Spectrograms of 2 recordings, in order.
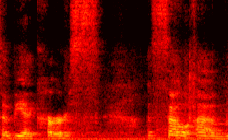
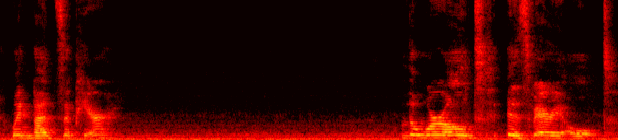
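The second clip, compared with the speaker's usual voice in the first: gentle spring poem read with long pauses. Acted. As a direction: savour each line of the verse. Reads a spring poem aloud.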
